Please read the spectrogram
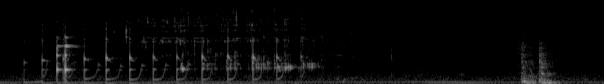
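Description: Whiskey glugs from a bottle into a clean Glencairn whiskey glass, neat at room temperature with no ice, in a quick series of rising, gurgling bursts for a few seconds, then quiet, followed by a soft thud of glass set down.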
